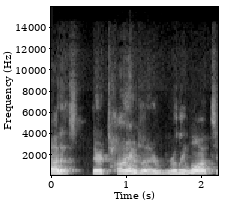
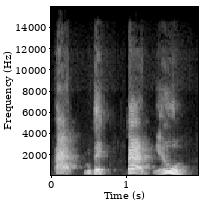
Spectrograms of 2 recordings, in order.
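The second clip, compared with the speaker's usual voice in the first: high-pitched hammed-up hostility; mock attack; 11 semitones higher than usual. Chasing Jehovah's Witnesses from the door, mock angry. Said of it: "getting your stones out and saying".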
